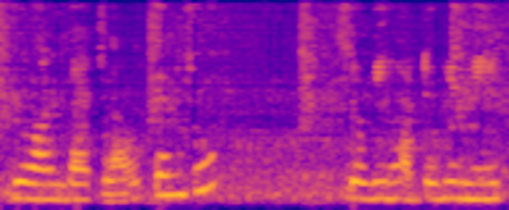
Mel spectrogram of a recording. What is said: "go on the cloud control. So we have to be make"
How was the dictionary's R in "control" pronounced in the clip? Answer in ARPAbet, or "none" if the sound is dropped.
none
